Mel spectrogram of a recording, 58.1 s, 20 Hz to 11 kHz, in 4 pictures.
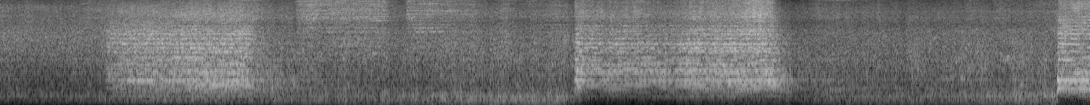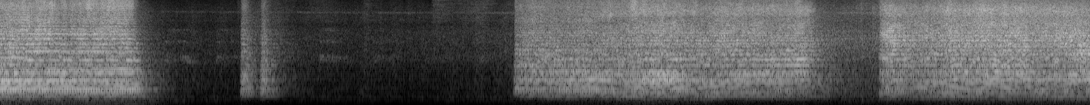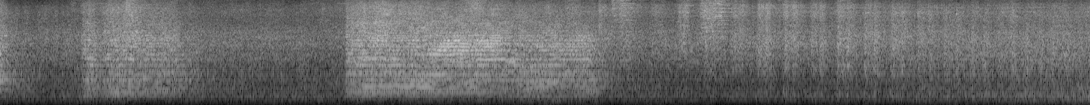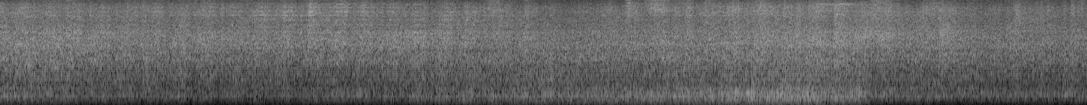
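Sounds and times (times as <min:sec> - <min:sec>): train rumbling past: 0:00.0 - 0:58.0
locomotive horn blasts: 0:01.4 - 0:04.0, 0:07.6 - 0:11.0, 0:14.1 - 0:16.7, 0:17.7 - 0:18.5, 0:21.4 - 0:29.5, 0:30.1 - 0:31.8, 0:33.7 - 0:37.3
wheels clicking over rail joints: 0:37.0 - 0:58.0.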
